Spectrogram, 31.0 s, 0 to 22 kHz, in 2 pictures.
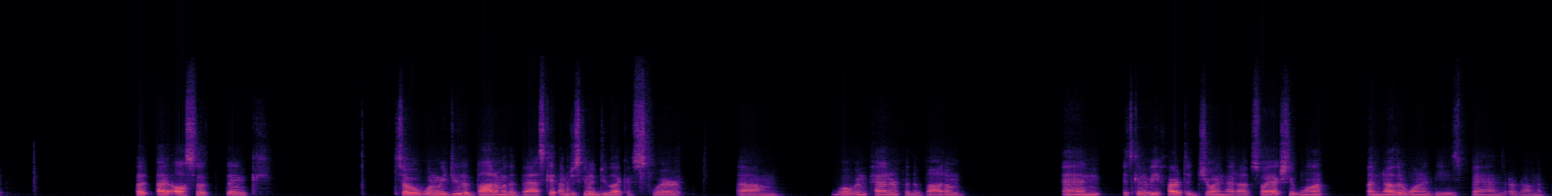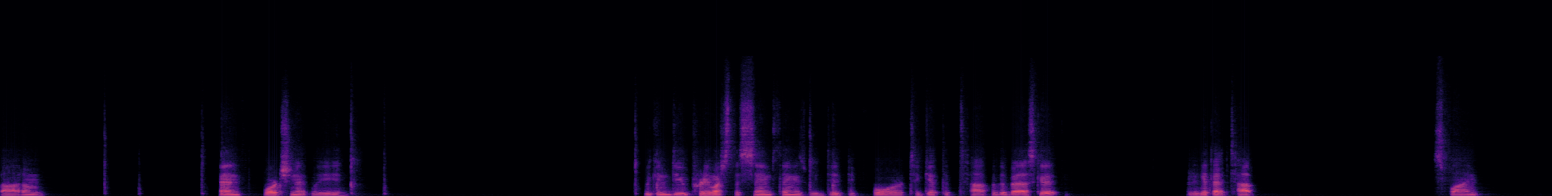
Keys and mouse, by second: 18.8-26.2 drag, 18.8-27.0 middle drag, 18.8-26.2 right drag, 27.0-31.0 drag.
